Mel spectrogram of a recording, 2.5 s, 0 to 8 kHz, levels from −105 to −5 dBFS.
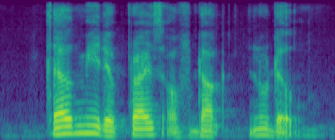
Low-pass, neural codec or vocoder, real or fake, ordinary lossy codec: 7.2 kHz; codec, 16 kHz, 16 kbps, FreqCodec, smaller model; fake; none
